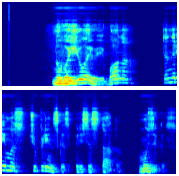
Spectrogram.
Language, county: Lithuanian, Vilnius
